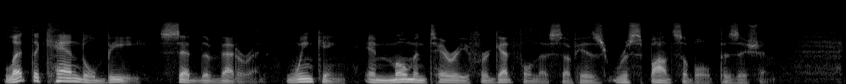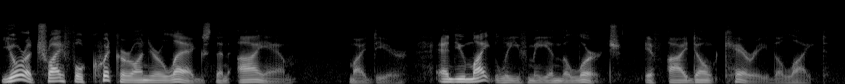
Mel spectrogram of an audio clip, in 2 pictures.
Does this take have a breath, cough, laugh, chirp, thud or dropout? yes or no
no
